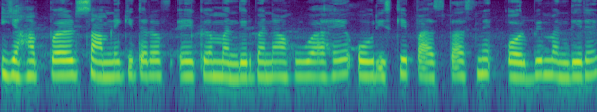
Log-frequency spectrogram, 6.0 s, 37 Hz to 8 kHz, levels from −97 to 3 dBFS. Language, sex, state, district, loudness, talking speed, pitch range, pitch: Hindi, female, Delhi, New Delhi, -17 LUFS, 180 wpm, 205-220 Hz, 210 Hz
